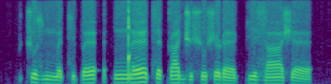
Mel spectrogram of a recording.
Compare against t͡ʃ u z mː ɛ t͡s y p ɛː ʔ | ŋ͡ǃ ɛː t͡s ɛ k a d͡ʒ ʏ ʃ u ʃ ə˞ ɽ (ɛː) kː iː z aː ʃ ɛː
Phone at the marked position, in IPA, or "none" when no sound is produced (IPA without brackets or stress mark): ɛː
